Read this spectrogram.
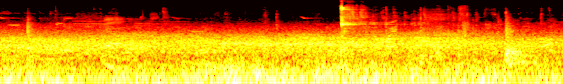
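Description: Wind blows steadily across an open field outdoors.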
